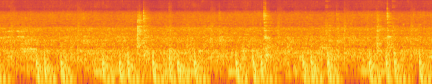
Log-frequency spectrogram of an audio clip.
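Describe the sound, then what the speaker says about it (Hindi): Shredded potato lachha being mixed by hand with salt, chilli, pepper and flour, producing a close, continuous moist rustling and squelching with a few sharper clicks scattered throughout. "और इन सब चीज़ों को अच्छे से मिक्स कर लेंगे।"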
